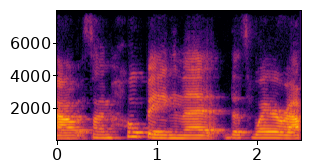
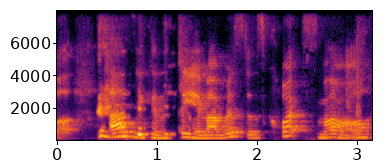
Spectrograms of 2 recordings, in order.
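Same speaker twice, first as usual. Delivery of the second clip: bad, terrible put-on Southern accent; 4 dB louder than usual. Quoting a customer's movie line that teases the speaker's mom, in a terrible Southern accent. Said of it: "I'm doing a terrible Southern accent".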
